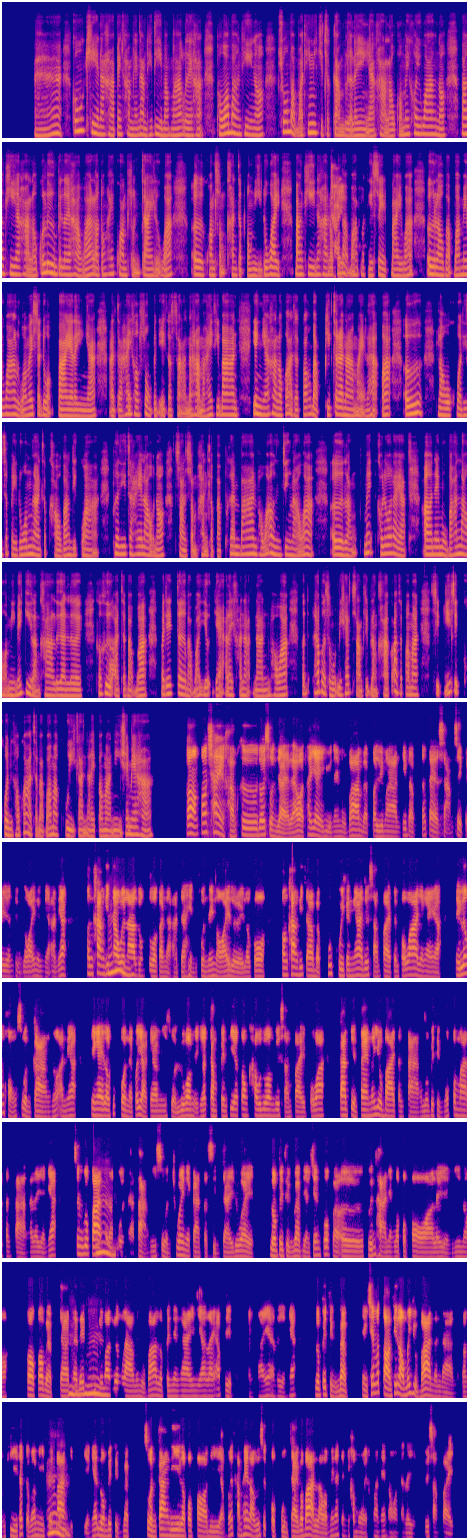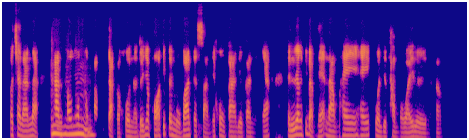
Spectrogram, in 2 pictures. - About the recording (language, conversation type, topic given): Thai, advice, ย้ายบ้านไปพื้นที่ใหม่แล้วรู้สึกเหงาและไม่คุ้นเคย ควรทำอย่างไรดี?
- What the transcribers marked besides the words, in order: other background noise; tapping; "เกิด" said as "เผิด"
